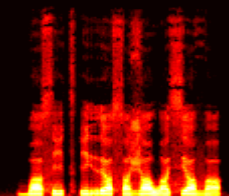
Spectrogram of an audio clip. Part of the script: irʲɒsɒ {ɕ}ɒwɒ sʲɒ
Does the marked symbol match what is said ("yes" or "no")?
no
